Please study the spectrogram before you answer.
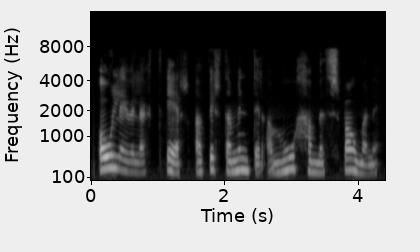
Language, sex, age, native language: Icelandic, female, 18-19, Icelandic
